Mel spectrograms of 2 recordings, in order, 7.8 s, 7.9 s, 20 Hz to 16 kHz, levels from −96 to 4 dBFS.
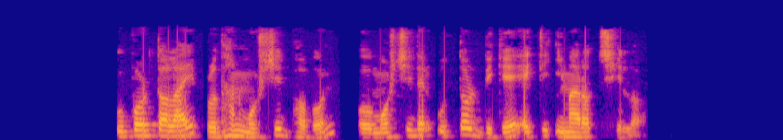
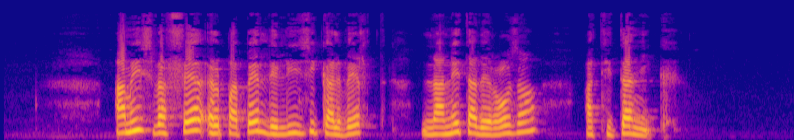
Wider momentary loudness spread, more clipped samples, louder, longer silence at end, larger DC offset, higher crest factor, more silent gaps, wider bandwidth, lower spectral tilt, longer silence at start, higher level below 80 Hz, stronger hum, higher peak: about the same, 10 LU vs 11 LU; neither; second, -19 LUFS vs -15 LUFS; first, 1.45 s vs 1.25 s; neither; about the same, 18 dB vs 14 dB; first, 3.44-3.58 s vs none; second, 7.8 kHz vs 11.5 kHz; second, -5 dB/octave vs -7.5 dB/octave; about the same, 1.15 s vs 1.15 s; first, -52 dBFS vs -62 dBFS; neither; about the same, -2 dBFS vs -2 dBFS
